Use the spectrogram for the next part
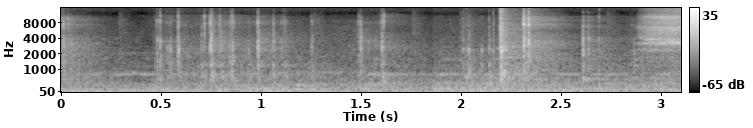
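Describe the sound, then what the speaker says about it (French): Someone types a command at a computer keyboard, a run of quick, close key clicks with uneven rhythm, a few sharper louder strokes near the end and a final burst of noise. "vous allez retourner au niveau de l'invite de commande et vous allez taper cette commande-ci"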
